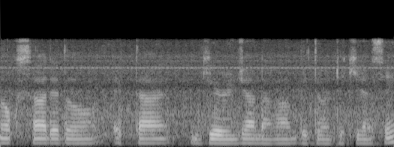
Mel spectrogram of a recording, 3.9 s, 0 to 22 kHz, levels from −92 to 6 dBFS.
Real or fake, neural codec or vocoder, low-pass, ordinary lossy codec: real; none; 7.2 kHz; none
